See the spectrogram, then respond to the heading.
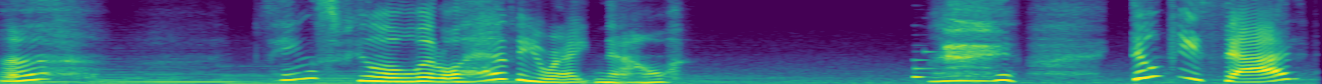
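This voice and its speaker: A woman voicing a tiny, excitable, childlike fairy companion in a video game, squeaky and exclamatory. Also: drawn-out words, over music, exaggerated voice. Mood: consoling. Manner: refers to self in third person, exclamatory.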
